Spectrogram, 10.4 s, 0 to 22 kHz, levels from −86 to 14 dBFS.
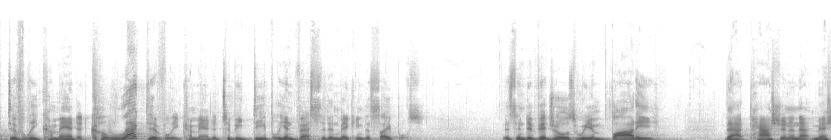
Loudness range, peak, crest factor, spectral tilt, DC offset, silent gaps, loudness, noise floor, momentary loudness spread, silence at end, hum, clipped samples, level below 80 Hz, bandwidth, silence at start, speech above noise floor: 3 LU; -8 dBFS; 16 dB; -7 dB/octave; under 0.1%; none; -24 LUFS; -58 dBFS; 8 LU; 0 s; none; under 0.1%; -76 dBFS; 14.5 kHz; 0 s; 35 dB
